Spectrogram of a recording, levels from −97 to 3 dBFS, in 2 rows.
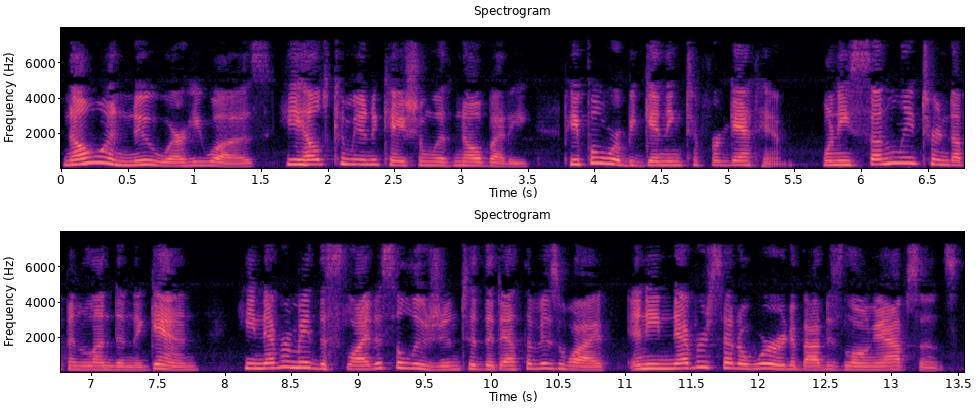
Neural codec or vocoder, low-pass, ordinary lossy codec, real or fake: none; 7.2 kHz; MP3, 48 kbps; real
